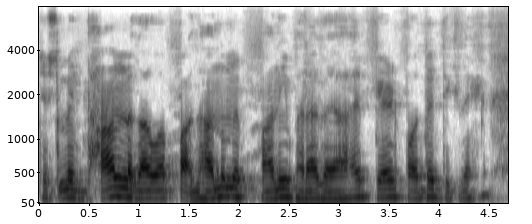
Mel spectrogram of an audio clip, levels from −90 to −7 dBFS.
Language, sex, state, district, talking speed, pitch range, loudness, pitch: Hindi, male, Uttar Pradesh, Lucknow, 190 wpm, 110-130 Hz, -17 LUFS, 120 Hz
